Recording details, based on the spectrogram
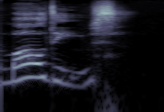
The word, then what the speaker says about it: Maldives: Maldives. Crap, I pronounced it wrong. It's the Maldives. I even spelled it out phonetically.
